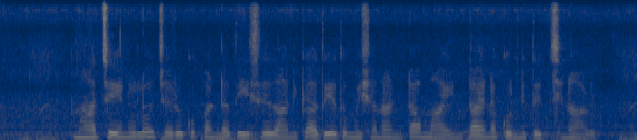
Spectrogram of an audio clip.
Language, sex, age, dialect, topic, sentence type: Telugu, female, 18-24, Southern, agriculture, statement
